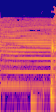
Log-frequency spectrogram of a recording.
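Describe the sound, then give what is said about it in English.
A loud, steady air horn blast holds one bright, buzzy tone for the full second, with a brief burst of voice or noise breaking in near the end. “Okay, that's enough. No more air horns.”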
